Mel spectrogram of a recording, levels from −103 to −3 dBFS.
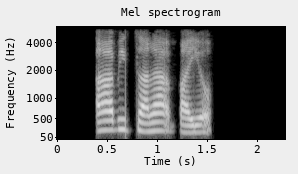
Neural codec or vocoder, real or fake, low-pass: codec, 24 kHz, 0.9 kbps, WavTokenizer, medium speech release version 2; fake; 5.4 kHz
